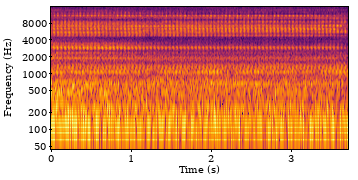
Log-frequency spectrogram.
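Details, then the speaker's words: LG 6000 BTU window air conditioner, single-phase GMCC rotary compressor with fan motor, heard up close from outside: even, steady hum and buzz with fan hiss, no knocking or rattles, rotary compressor running normally. "It has a GMCC rotary compressor in it, and a broad fan motor. Hear the compressor a little bit better in here. GMCC rotary, one phase."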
